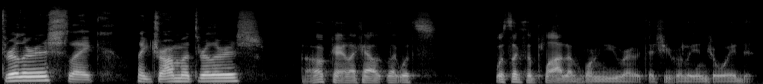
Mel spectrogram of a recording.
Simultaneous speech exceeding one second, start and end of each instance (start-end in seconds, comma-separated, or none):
none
